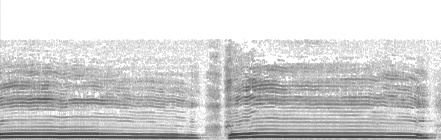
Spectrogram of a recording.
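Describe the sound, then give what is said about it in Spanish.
A voice imitates a jackal's or wolf's howl: two long, loud, steady wails separated by a brief pause, each holding a high sustained pitch before dropping away. “Gritaba, pero gritaba como un aullido de chacal, como un aullido de lobo.”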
